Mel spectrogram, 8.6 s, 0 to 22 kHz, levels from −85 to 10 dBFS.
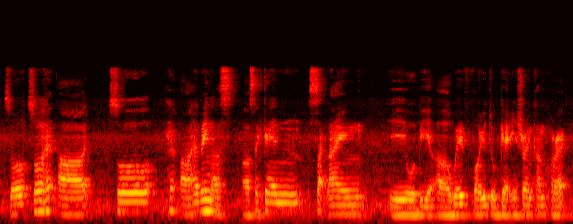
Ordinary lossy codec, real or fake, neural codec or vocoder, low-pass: none; real; none; 7.2 kHz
